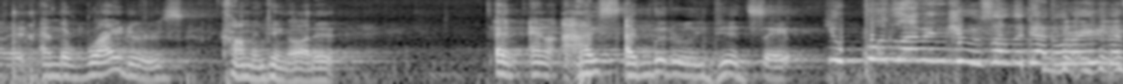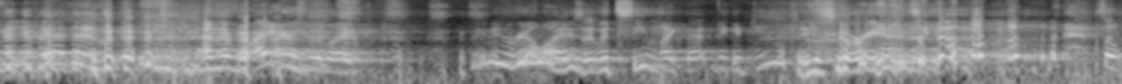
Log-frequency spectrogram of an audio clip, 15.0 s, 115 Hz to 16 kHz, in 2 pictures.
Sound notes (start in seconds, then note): 7.5 panelists laugh; 12.7 laughs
